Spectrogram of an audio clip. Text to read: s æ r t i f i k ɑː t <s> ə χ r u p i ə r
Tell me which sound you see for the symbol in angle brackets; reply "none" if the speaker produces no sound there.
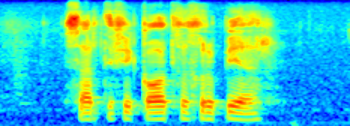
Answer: χ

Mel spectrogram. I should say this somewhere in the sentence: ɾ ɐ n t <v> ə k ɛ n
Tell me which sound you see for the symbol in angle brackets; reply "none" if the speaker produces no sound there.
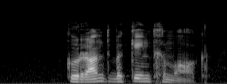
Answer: b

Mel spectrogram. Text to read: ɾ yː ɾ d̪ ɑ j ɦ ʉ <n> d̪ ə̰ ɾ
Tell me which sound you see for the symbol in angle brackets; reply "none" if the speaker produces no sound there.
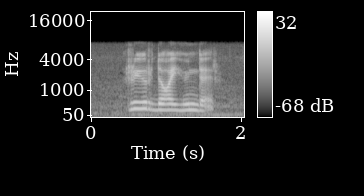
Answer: n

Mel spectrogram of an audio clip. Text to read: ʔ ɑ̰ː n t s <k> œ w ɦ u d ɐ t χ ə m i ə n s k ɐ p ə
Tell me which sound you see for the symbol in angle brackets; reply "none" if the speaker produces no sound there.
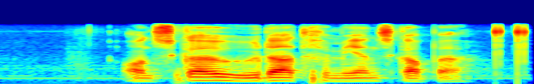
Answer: k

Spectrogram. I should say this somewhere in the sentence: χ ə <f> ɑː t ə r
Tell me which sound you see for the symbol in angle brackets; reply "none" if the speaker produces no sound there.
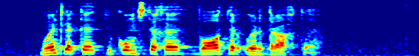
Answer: v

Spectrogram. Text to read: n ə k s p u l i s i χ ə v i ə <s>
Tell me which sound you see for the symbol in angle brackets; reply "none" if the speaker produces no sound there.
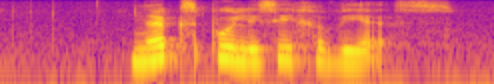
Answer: s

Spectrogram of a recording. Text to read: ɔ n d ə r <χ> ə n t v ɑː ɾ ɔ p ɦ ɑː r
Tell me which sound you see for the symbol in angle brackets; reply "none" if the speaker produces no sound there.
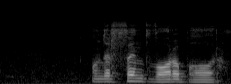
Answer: f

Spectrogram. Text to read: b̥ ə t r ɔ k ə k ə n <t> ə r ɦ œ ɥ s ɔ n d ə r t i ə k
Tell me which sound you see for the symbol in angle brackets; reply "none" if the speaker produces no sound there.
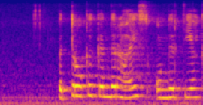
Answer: d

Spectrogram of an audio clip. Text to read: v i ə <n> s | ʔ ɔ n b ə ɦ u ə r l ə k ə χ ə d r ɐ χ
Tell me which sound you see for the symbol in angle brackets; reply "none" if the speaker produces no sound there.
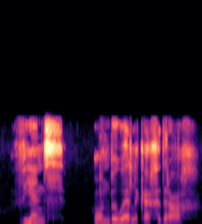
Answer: n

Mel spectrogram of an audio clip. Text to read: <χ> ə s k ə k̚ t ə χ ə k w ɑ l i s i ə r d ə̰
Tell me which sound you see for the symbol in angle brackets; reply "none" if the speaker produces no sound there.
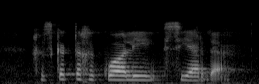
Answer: χ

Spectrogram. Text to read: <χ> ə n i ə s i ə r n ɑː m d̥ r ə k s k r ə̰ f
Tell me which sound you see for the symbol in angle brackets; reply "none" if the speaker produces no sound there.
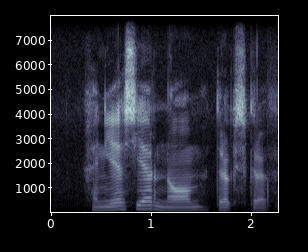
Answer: χ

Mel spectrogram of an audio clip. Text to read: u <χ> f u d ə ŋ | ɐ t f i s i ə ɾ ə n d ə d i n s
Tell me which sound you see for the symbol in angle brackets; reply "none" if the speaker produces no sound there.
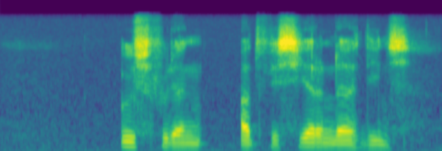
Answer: s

